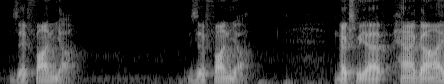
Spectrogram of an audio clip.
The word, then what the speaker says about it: Zephaniah: Next, we have Zephaniah, which we pronounce as Tazapanya. All right. Tazapanya. They pronounce as Zephaniah.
